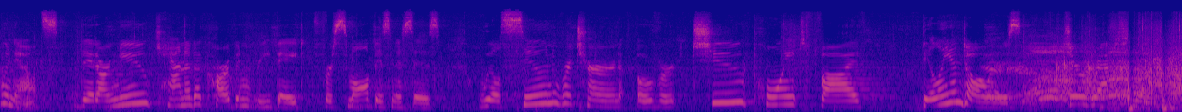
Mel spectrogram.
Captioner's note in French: applaudissements; voix de l'interprète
